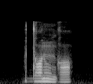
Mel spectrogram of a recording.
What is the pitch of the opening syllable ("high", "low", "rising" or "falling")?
high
